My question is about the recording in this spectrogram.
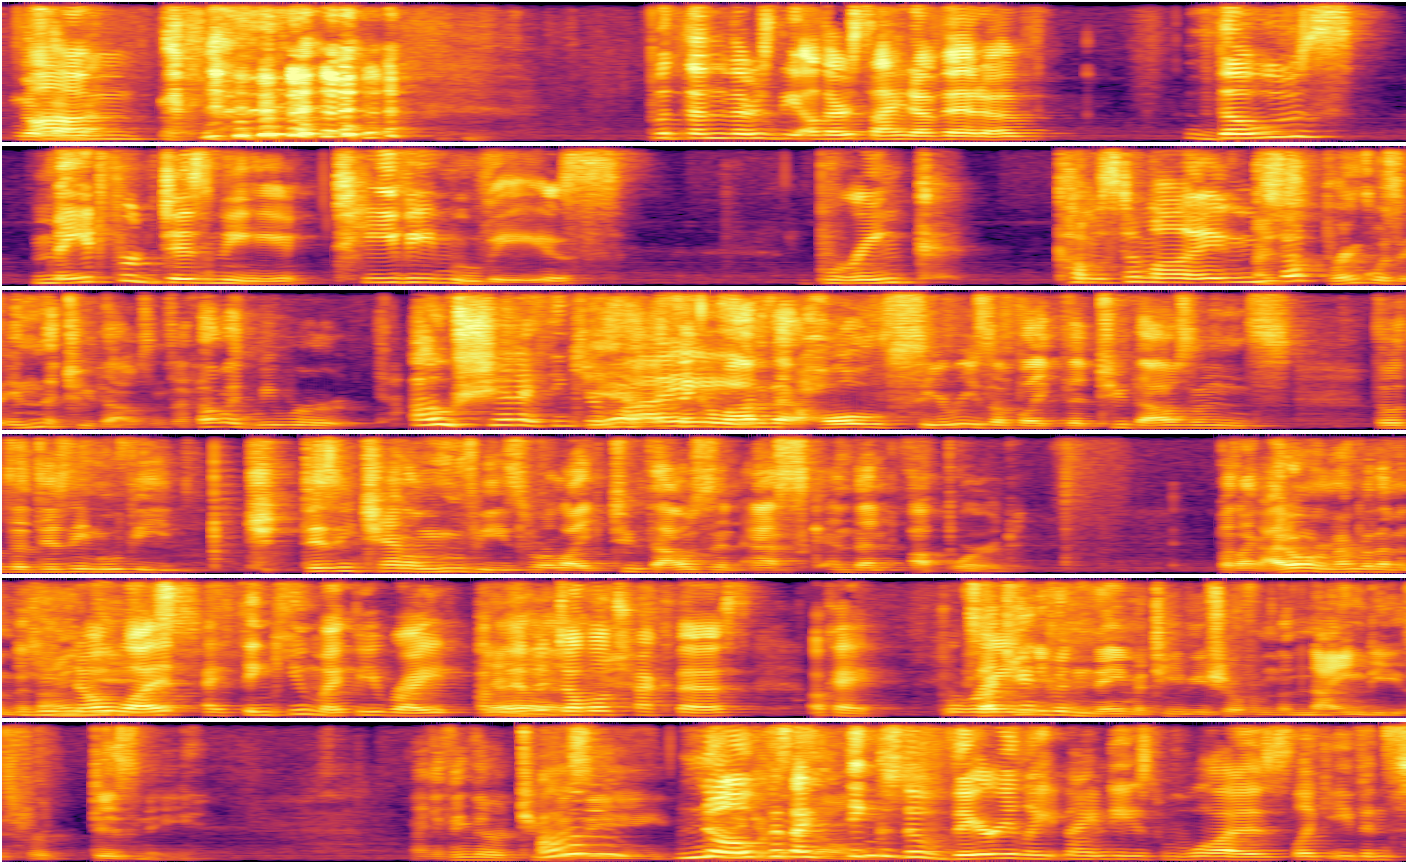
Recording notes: The audio may be a little wonky.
